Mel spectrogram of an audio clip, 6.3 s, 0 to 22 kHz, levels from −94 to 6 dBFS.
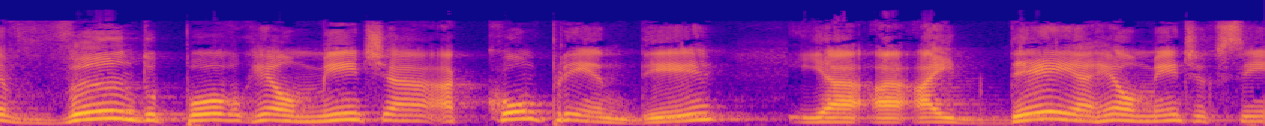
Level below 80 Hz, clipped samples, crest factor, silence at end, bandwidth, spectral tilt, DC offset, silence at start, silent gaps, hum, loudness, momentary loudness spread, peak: -48 dBFS; under 0.1%; 14 dB; 0 s; 11.5 kHz; -5 dB/octave; under 0.1%; 0 s; none; none; -14 LUFS; 7 LU; 0 dBFS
